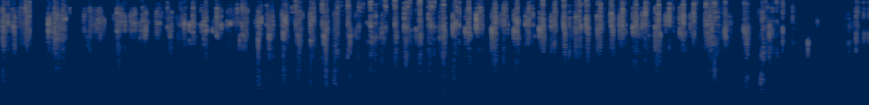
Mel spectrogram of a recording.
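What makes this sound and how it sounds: An orange plastic blister pack with foil backing and pills inside is held in both hands and crushed and crinkled with fingers and long nails. A quiet, rapid, irregular stream of sharp crackles and crinkles is heard, all bright and high with no low end, each snap dying away almost instantly.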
